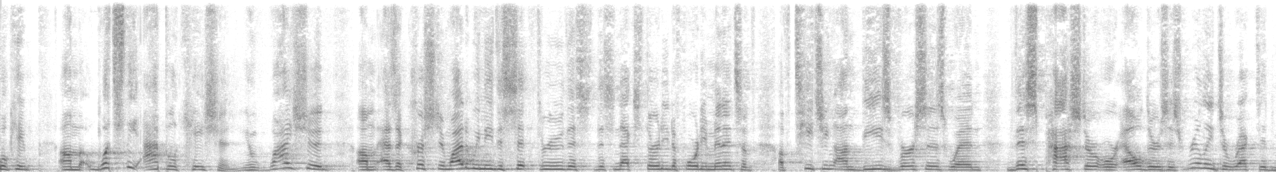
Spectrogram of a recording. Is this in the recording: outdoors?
no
